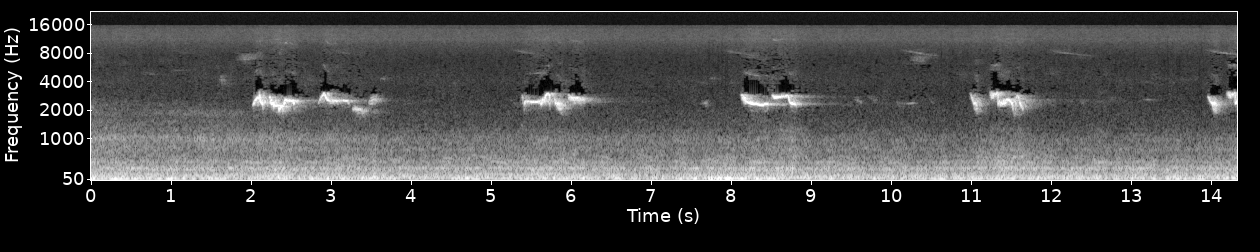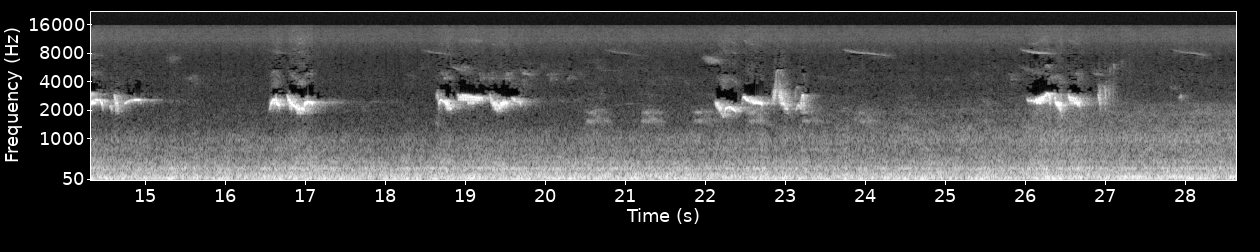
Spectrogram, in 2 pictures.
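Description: A bird calling repeatedly, a short chirping phrase about every three seconds, over a low steady hum.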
